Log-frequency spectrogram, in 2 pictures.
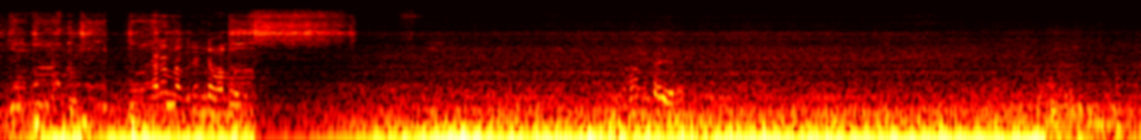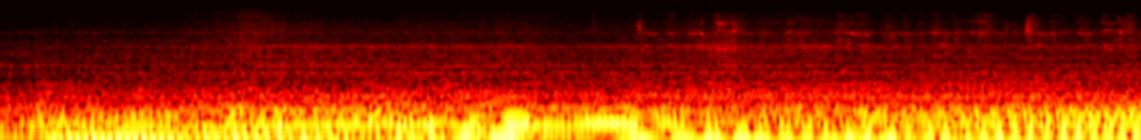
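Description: A vehicle engine hums steadily from inside.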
